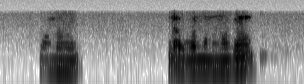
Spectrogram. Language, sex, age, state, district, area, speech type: Manipuri, female, 45-60, Manipur, Churachandpur, rural, conversation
